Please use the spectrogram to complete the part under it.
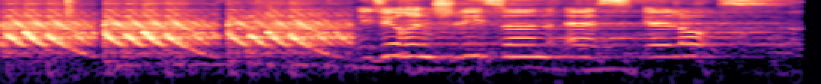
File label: "oktober", shouts; Best Service; Hyper Dance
